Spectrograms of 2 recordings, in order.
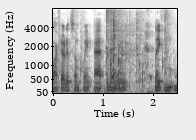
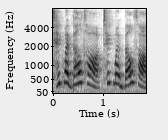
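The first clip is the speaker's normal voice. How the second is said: mock yelling, much higher and louder; 10 dB louder than usual. Retelling how he kept demanding his belt come off, imitating him yelling. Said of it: "he kept yelling".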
